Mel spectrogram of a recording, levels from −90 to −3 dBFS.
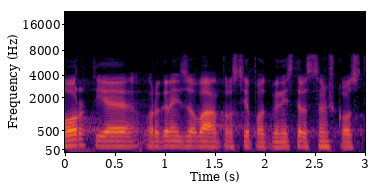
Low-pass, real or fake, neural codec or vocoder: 7.2 kHz; real; none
